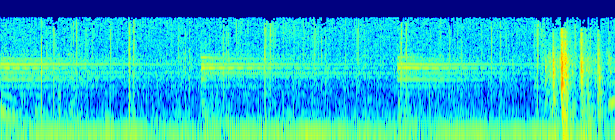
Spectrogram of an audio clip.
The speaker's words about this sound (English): The door is opening.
